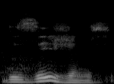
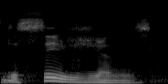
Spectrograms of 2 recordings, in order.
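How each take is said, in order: First: The middle consonant is buzzed like a Z. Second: The middle consonant is hissed like an S. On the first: The speaker calls it wrong. "like what you did now was dis, dis" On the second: The speaker calls it right. "but it's decisions"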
